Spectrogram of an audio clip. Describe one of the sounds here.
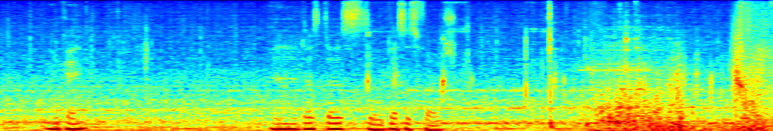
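A stone dial clicks and grinds as it turns.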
